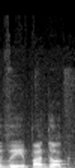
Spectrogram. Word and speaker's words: випадок: листопад дивимось наступне слово випадок чи випадок правильно вимовляти випадок А нам подали неправильну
